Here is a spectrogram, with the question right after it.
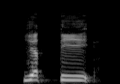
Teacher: This word is pronounced with the same high, level tone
